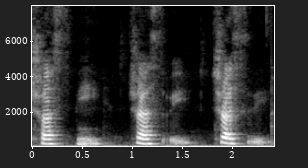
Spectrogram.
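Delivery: very soft, hushed divine voice; still small voice. Retold or imitated. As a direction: murmur it like a gentle inner voice. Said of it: "God kept telling me".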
